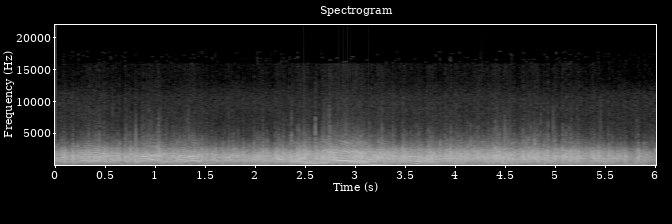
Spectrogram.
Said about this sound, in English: Well, folks, here's your little squirt of California orange juice. Applaud on me.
